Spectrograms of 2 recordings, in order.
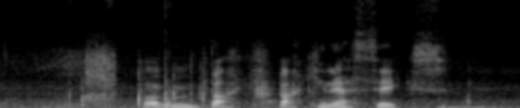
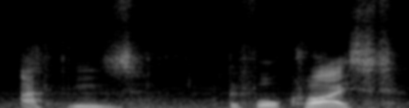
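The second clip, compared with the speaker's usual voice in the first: normal talking voice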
